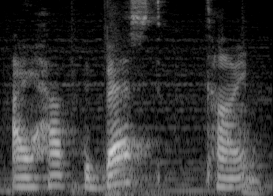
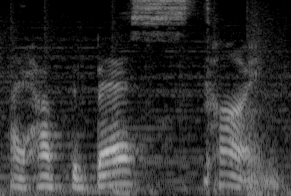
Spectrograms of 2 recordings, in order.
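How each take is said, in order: First: The two t sounds are pronounced separately. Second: The two t sounds are joined into one. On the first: The speaker calls it wrong. "It is not" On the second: The speaker calls it right.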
